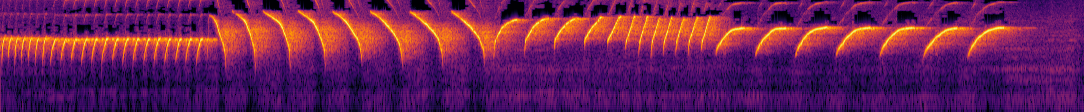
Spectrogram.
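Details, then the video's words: Canary song meant to train and stir a pet canary into singing: opens with a rapid even trill, shifts into repeated descending whistled sweeps, a brief higher rattling trill, then slower sweeping notes fading out. "Este canto canário inspira o apetite do seu canário para cantar imediatamente"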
